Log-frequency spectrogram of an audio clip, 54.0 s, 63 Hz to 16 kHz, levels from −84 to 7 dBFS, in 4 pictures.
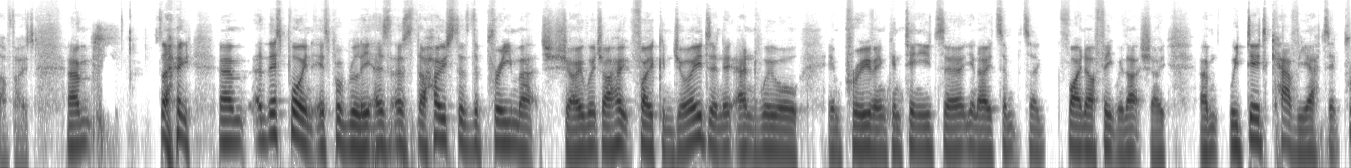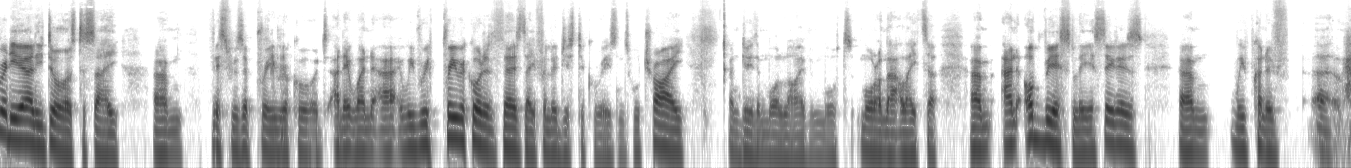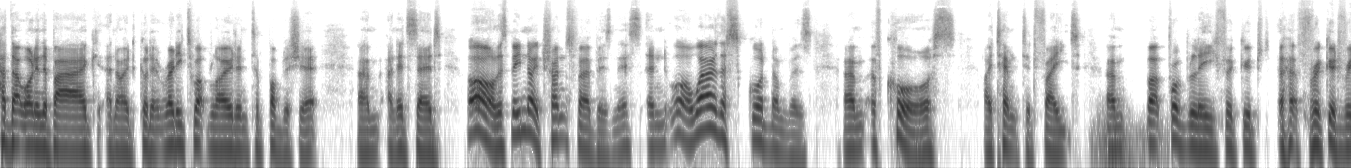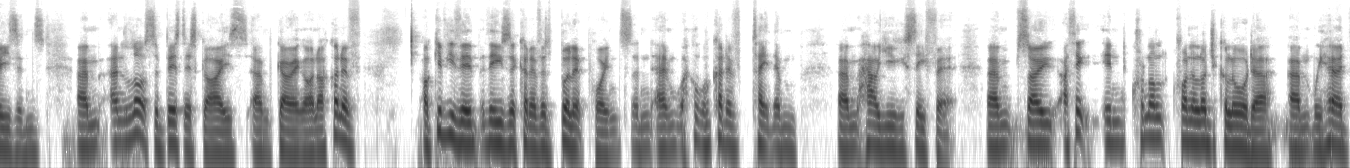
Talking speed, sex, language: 205 wpm, male, English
